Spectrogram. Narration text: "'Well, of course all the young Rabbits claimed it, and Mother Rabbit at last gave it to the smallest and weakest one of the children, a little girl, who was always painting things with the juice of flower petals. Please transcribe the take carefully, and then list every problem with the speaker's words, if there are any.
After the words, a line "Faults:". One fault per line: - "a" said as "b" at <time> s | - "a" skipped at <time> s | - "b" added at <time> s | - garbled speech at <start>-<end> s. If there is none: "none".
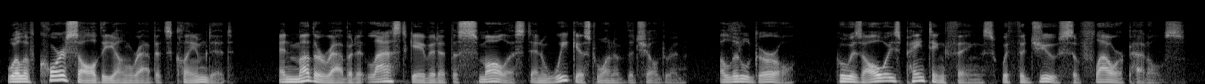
"'Well, of course all the young Rabbits claimed it, and Mother Rabbit at last gave it at the smallest and weakest one of the children, a little girl, who was always painting things with the juice of flower petals.
Faults:
- "to" said as "at" at 4.4 s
